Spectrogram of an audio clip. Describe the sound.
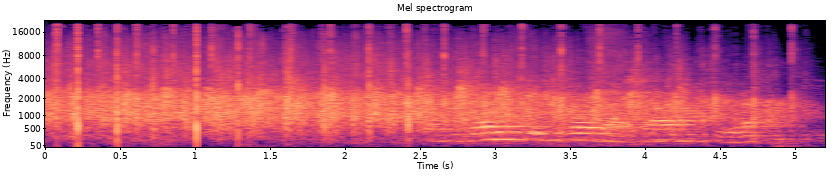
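Audience applause for an honoree at a university gathering: dense, steady clapping from many hands fills the whole stretch, fairly loud and even, with no clear pauses.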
